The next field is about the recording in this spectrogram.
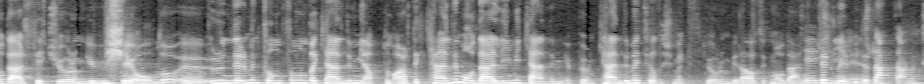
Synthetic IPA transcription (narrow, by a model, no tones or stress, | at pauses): od̪ælʲse̞t͡ʃʰijo̞ɾumɟibibiʃe̞jo̞lˠd̪ʊɯːyɾynlʲe̞ɾimint̪ʰanɯt̪ʰɯmɯnd̪acʰænd̪imjap̚t̪ʰɯmʔaɾt̪ʰɯk̚cʰænd̪imo̞d̪æɾlʲijːmicʰænd̪imjapɯjo̞ɾumcʰænd̪imɛt͡ʃʰalˠɯʃmaki̥st̪ʰijo̞ɾumbiɾazd͡ʒɯkmo̞d̪æɾlʲict̪ɛd̪ije̞bilʲiɾimk̚t̪ɾma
